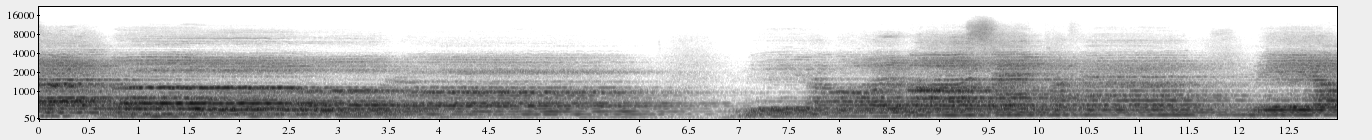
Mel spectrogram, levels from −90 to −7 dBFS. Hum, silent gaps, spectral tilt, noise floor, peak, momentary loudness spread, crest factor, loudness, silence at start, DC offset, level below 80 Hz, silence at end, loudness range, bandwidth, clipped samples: none; none; -7 dB/octave; -48 dBFS; -8 dBFS; 13 LU; 16 dB; -24 LUFS; 0 s; under 0.1%; -64 dBFS; 0 s; 10 LU; 12 kHz; under 0.1%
